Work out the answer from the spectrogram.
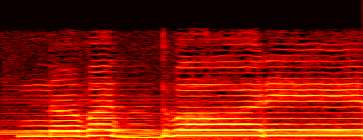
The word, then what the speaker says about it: ನವದ್ವಾರೇ: ನಾಸಿಕ ರೀತಿ ಸುಖ ವಶಿ ನವದ್ವಾರೆ ಪುರೇ ದೇಹಿ ನವದ್ವಾರೆ ಶಬ್ದದಲ್ಲಿ ವ ಮೇಲೆ ಆಘಾತ ಬರಬೇಕು ನವದ್ವಾರೇ ಪುರೇ ದೇಹಿ ನೈವ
